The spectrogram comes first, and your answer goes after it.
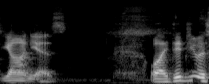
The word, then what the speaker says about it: Yañez: from you know yanez i probably get like yanez a lot it's actually yanya's but yanez is a popular one um i even think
